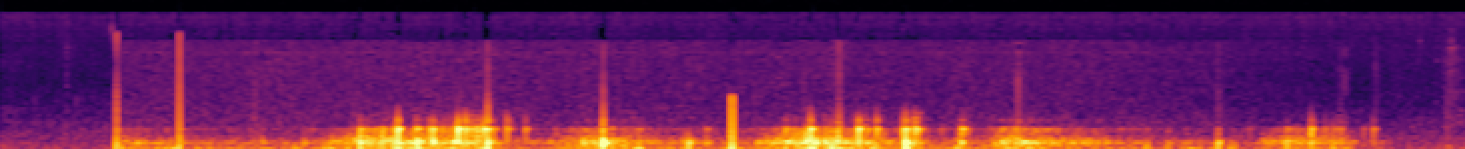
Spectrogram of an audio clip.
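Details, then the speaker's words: Crackles played on a training manikin during a nursing breath-sound assessment demonstration with a stethoscope: low rumbling breath noise with scattered brief pops. Crackles (rales). "so do you want to listen first we'll listen to crackles"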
